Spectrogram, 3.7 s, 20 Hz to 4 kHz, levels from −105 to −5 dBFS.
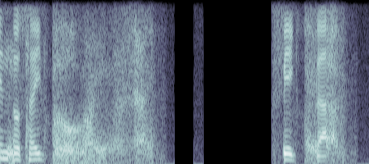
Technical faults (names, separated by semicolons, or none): sound dropped by the voice detector; comfort noise in place of the background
